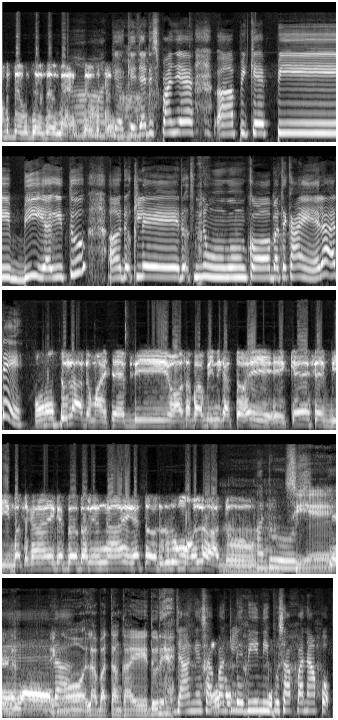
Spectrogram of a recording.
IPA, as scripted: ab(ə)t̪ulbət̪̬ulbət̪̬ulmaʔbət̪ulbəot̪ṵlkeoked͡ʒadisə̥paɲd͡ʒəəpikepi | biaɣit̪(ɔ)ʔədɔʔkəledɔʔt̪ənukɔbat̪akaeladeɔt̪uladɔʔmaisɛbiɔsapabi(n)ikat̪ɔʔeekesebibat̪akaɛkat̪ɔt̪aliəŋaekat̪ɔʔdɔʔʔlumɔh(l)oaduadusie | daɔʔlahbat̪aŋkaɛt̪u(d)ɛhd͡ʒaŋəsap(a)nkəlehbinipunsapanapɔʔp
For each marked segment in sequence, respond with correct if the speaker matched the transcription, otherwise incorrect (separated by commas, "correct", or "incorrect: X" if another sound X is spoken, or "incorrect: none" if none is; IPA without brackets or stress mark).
correct, incorrect: u, correct, correct, correct, correct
